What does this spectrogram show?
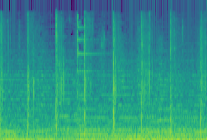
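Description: Fast running footsteps of a person fleeing as fast as possible pound steadily, about three strides a second, fairly loud over a dense low rumble of background noise, with no one speaking.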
